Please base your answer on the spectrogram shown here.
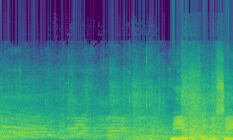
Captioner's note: crowd cheering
